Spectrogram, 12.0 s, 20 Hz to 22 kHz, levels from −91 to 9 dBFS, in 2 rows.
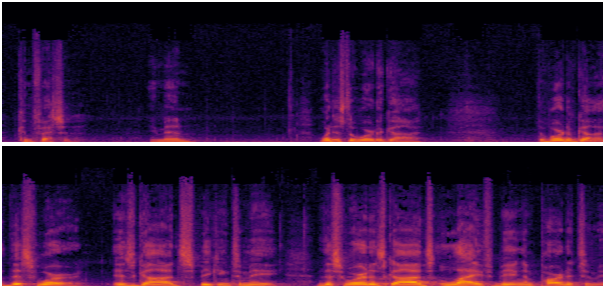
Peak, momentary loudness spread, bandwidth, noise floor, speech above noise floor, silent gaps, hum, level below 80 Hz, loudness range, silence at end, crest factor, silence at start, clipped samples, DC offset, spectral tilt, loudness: -4 dBFS; 16 LU; 17.5 kHz; -57 dBFS; 34 dB; none; none; -56 dBFS; 11 LU; 0 s; 20 dB; 0.15 s; under 0.1%; under 0.1%; -5.5 dB/octave; -23 LUFS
